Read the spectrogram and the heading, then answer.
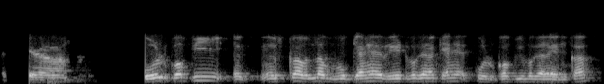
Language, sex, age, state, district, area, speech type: Hindi, male, 30-45, Madhya Pradesh, Gwalior, rural, conversation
